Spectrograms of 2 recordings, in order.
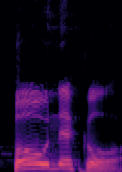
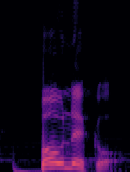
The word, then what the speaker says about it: Bo Nickal: All right, I'm gonna pronounce his name right. Some people got mad at me for mispronouncing his name. I went off what I heard him pronounced by Fitzgerald and Laura Sanko on the Contender Series, but I'll admit I was wrong.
